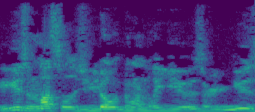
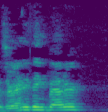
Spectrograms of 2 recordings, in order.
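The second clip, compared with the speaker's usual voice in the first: high, sarcastic, mocking tone. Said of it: "That's me being sarcastic".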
